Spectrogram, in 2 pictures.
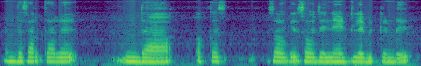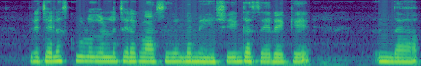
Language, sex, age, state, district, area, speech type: Malayalam, female, 18-30, Kerala, Palakkad, rural, spontaneous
